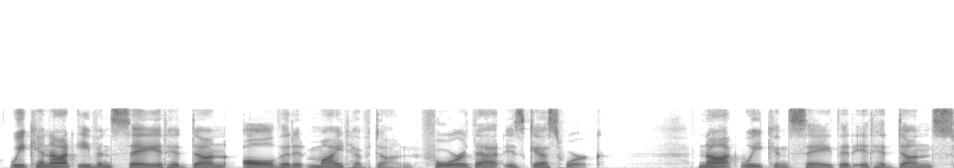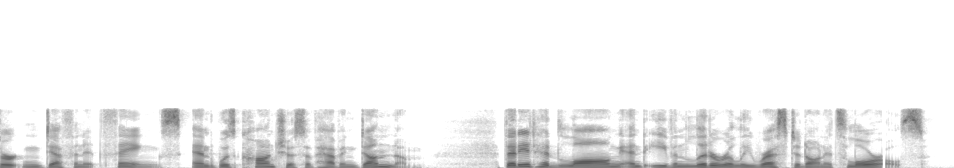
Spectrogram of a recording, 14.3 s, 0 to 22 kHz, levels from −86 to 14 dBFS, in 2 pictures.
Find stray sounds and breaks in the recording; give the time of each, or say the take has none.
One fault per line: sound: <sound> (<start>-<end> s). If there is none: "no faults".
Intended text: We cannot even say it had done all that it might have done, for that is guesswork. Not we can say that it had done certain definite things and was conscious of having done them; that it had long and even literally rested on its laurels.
sound: dropout (13.8-13.8 s)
